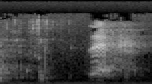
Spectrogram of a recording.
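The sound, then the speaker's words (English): Soft trickling water gives way to a sudden, fuller splash and sloshing as a fully clothed man climbs out of the water after jumping in to retrieve a note, fairly quiet, with no talking. “I'll show you as soon as I get out of the water.”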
